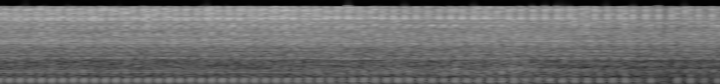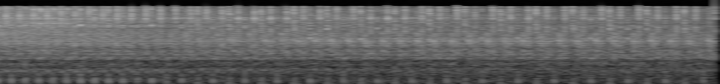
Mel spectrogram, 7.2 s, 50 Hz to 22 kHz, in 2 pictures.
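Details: Troy-Bilt Tuffy tiller (model 12060), 34-year-old Tecumseh H30-35387Y single-cylinder, once no compression, now running after repair on a clone carburetor still being tuned: fast at first, then a slower, slightly uneven beat settling toward idle.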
